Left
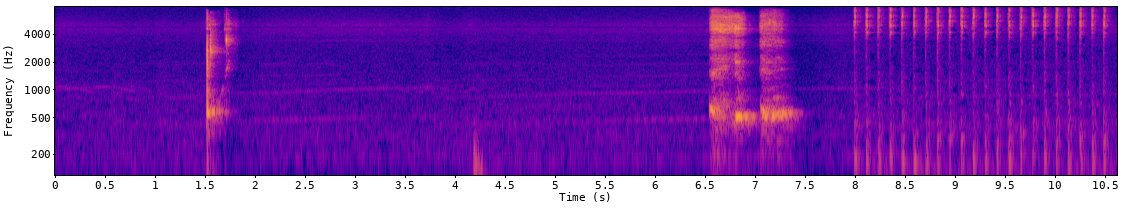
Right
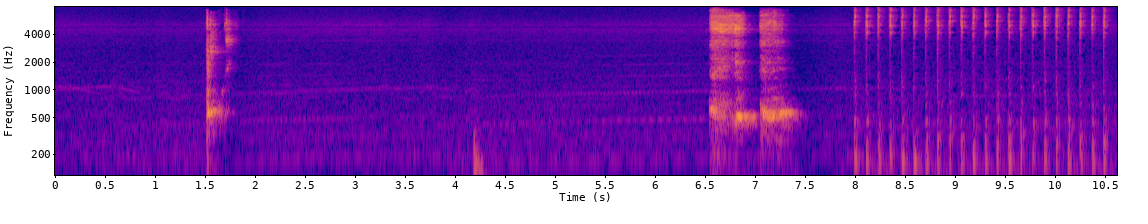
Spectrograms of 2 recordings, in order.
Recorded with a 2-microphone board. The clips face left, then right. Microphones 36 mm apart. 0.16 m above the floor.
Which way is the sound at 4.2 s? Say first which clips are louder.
Right 2 dB; 5° right (ahead or behind).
